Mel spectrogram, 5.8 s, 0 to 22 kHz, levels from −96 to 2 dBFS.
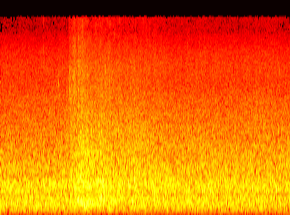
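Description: No technical faults are audible anywhere in the clip. Nothing in the sound needs flagging.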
